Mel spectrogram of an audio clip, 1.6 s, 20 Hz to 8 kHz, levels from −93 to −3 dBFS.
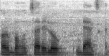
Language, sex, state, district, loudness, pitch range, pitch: Hindi, male, Karnataka, Bangalore, -17 LUFS, 105-115 Hz, 110 Hz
